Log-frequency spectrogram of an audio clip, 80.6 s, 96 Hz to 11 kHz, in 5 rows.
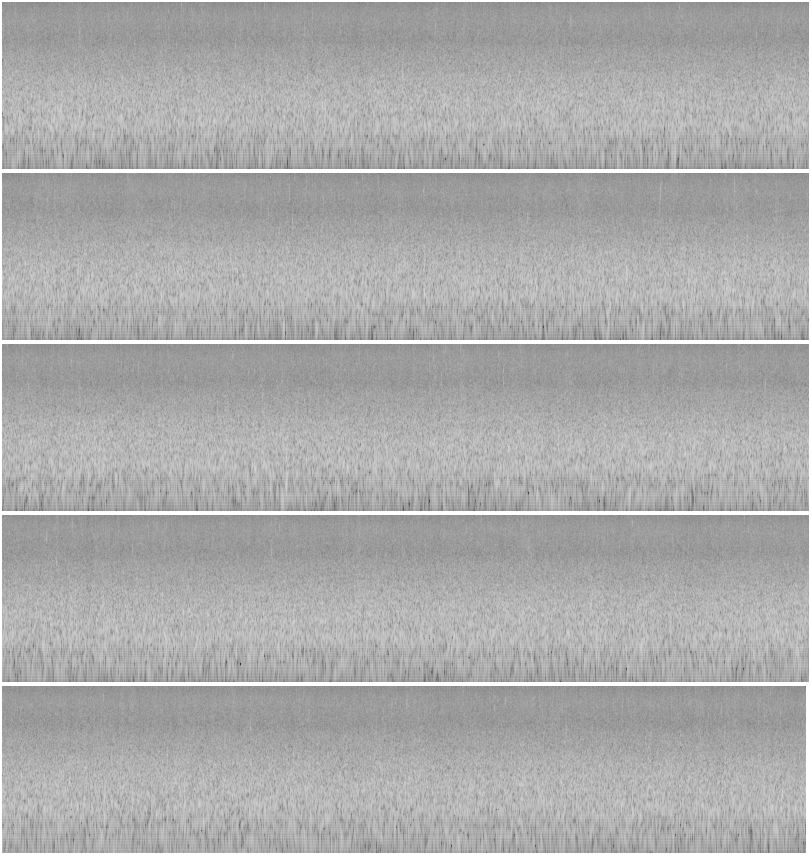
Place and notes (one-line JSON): {"title": "Laguna Negra, Picos de Urbion - Queda de agua, Laguna Negra", "date": "2013-04-16 10:00:00", "description": "Queda de agua na Laguna Negra em Picos de Urbion. Mapa Sonoro do rio Douro. Waterfall at Laguna Negra, Picos de Urbion. Douro River Sound Map.", "latitude": "41.99", "longitude": "-2.86", "altitude": "2006", "timezone": "Europe/Madrid"}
